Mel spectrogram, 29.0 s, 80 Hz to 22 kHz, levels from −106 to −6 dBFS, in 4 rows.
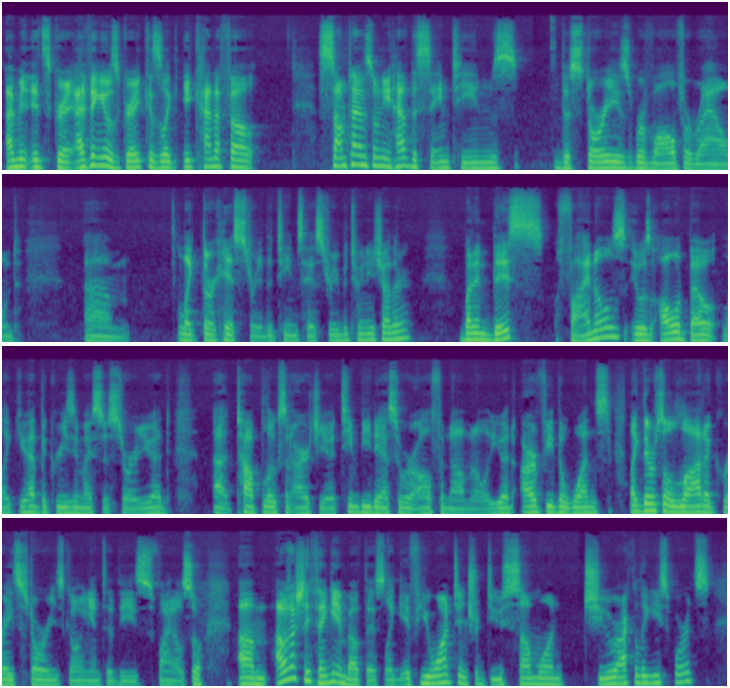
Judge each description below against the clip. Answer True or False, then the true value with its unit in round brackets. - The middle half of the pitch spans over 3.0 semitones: True (4.6 semitones)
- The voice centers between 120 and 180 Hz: True (135 Hz)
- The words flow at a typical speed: False (210 wpm)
